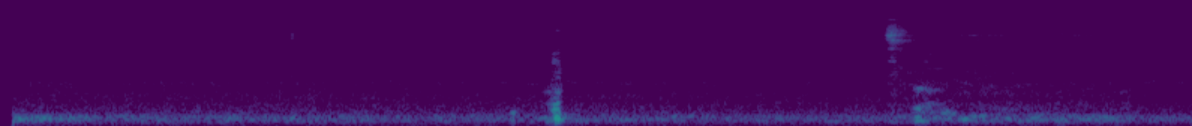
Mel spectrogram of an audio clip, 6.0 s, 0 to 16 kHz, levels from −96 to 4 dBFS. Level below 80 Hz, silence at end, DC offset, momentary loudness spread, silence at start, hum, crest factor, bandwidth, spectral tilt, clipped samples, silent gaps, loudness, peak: under -90 dBFS; 0 s; under 0.1%; 11 LU; 0.05 s; none; 28 dB; 7 kHz; -6 dB/octave; under 0.1%; none; -62 LUFS; -38 dBFS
